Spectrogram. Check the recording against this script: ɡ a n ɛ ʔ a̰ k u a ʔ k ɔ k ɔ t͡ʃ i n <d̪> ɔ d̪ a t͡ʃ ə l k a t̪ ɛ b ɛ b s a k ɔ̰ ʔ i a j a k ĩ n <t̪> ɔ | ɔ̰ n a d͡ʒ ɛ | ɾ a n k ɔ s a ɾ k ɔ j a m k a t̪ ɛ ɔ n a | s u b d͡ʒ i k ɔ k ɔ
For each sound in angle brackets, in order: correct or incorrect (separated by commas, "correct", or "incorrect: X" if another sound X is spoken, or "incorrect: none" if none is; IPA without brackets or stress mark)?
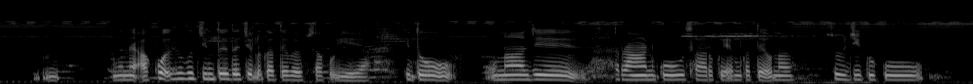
incorrect: t̪, correct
